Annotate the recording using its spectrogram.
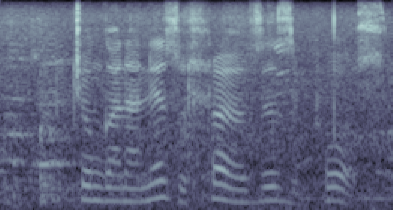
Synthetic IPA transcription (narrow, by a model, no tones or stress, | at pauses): ʒ̥ʱɔŋɡʱananɛzɔɬwajɔzezipʰɔːsɔ̥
